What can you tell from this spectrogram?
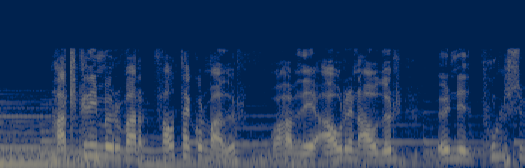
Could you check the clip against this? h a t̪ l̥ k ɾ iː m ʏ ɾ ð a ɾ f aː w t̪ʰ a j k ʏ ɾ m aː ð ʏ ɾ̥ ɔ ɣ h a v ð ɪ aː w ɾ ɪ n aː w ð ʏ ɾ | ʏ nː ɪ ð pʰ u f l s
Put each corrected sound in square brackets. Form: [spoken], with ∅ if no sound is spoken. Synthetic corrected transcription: h a t̪ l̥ k ɾ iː m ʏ ɾ [v] a ɾ f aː w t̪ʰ a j k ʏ ɾ m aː ð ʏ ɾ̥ ɔ ɣ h a v ð ɪ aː w ɾ ɪ n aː w ð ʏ ɾ | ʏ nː ɪ ð pʰ u [∅] l s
